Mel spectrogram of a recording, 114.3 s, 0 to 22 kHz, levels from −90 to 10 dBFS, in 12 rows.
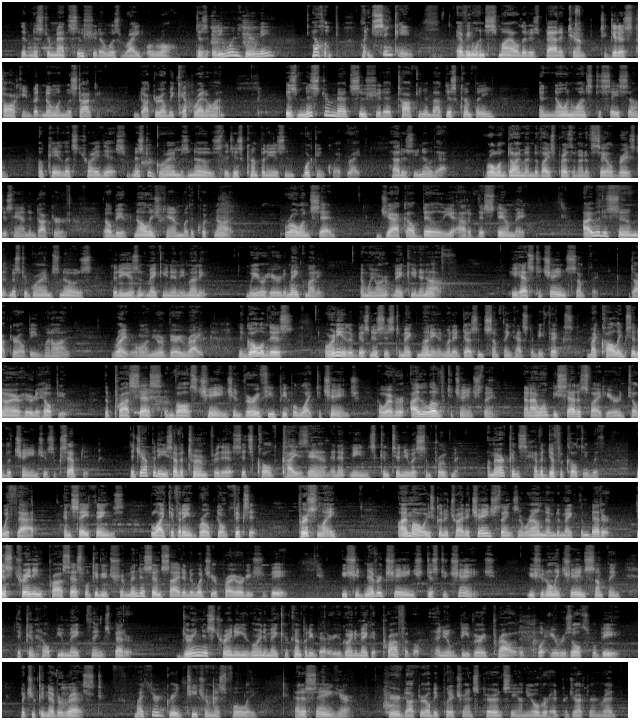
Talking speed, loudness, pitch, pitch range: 170 wpm, -22 LUFS, 110 Hz, 105-130 Hz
